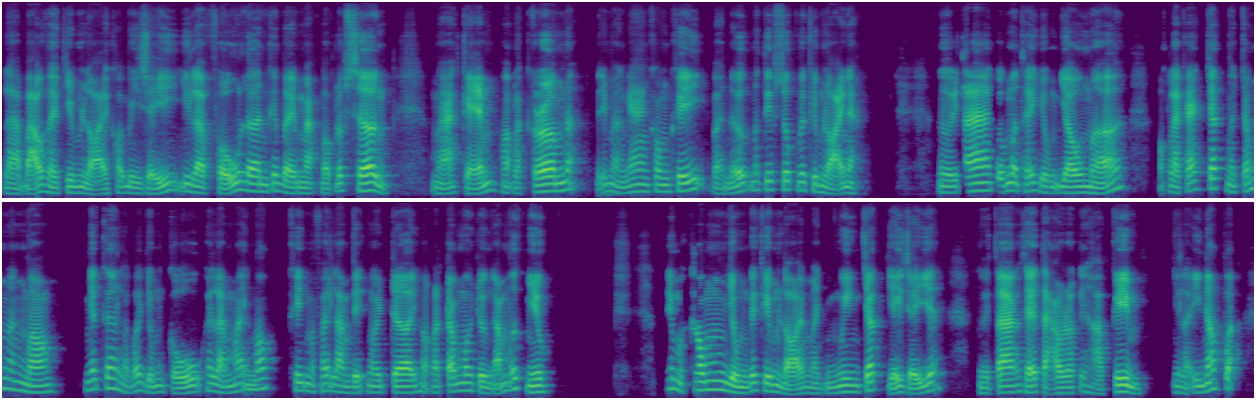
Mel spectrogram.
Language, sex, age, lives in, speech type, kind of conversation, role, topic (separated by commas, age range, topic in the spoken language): Vietnamese, male, 30-34, Vietnam, read, expert-assistant, expert, Tại sao kim loại dẫn điện tốt?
